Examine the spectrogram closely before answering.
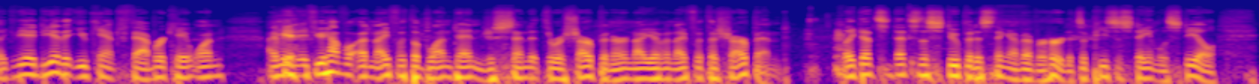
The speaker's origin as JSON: {"language": "English", "region": "Wales", "country": "United Kingdom", "said": "Like, I feel like being Welsh is just being disappointed all the time."}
